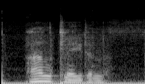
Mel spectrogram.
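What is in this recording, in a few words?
"aankleden", Dutch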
